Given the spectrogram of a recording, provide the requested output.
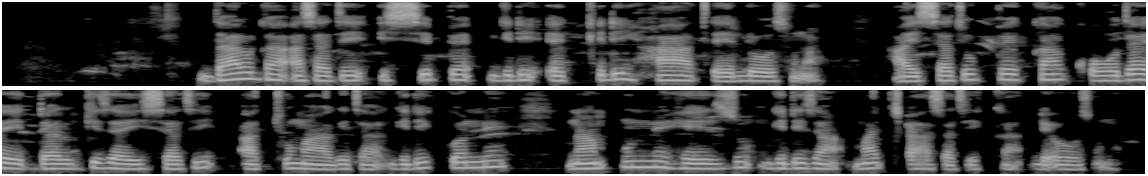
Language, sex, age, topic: Gamo, male, 25-35, government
